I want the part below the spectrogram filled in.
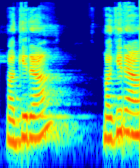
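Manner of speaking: ordinary delivery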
